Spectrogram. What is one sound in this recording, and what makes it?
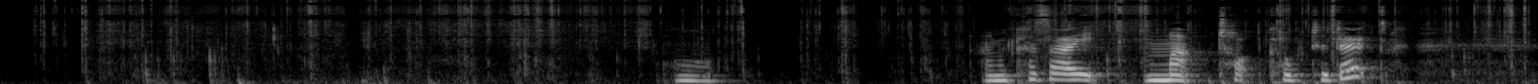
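Sticky foil crackles and peels close by.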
